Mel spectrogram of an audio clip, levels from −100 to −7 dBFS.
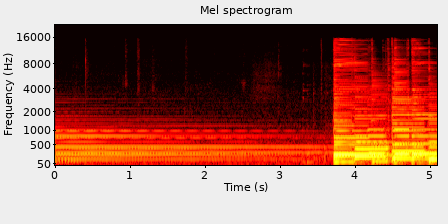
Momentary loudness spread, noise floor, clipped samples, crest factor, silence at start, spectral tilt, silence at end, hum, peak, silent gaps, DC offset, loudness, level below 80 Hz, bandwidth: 25 LU; -53 dBFS; under 0.1%; 16 dB; 0 s; -7 dB/octave; 0 s; none; -14 dBFS; none; under 0.1%; -27 LUFS; -62 dBFS; 15.5 kHz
